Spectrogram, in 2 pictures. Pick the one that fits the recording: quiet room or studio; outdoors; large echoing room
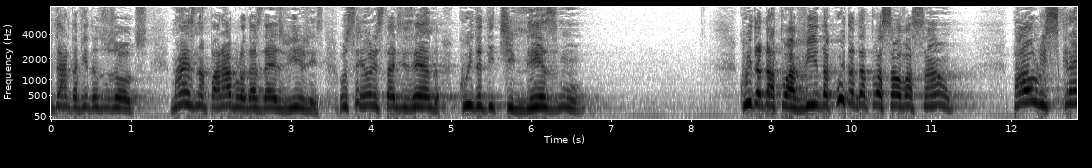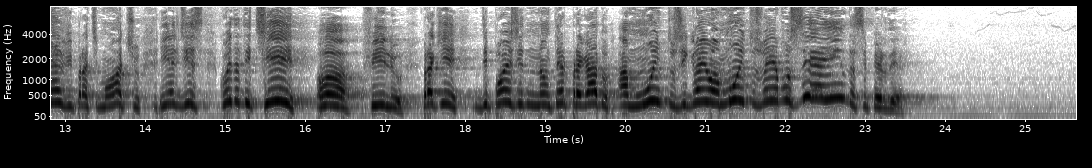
large echoing room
